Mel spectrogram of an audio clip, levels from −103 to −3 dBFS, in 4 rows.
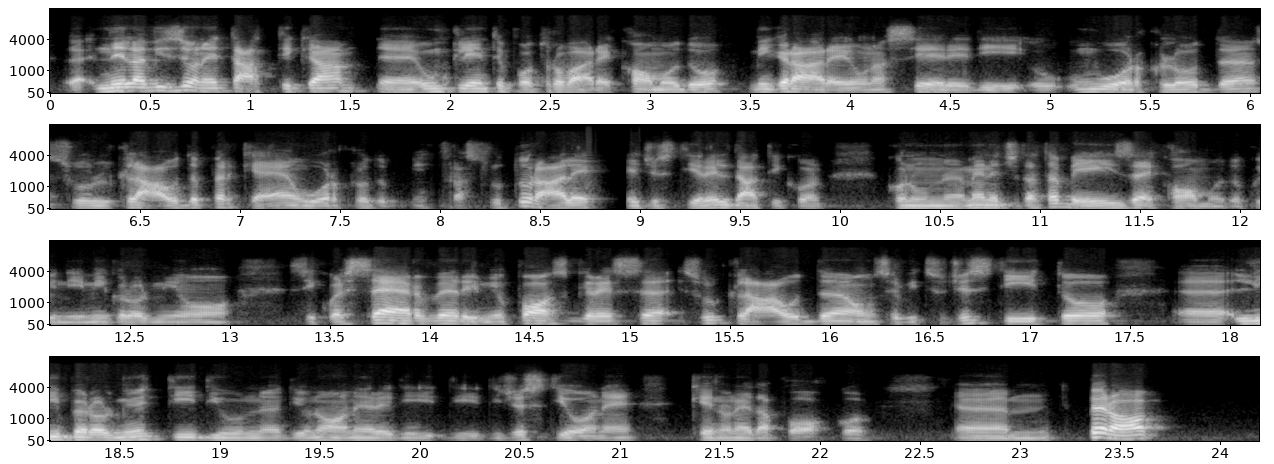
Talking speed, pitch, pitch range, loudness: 170 wpm, 100 Hz, 90-110 Hz, -25 LUFS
